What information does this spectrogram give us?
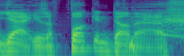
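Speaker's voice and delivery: exasperated, pissed-off, half laughing put-down. Recounting what he said after they walked away, imitating someone pissed off. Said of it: "he was so pissed".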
